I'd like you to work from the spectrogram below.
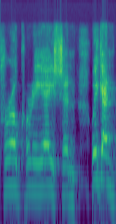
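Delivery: ordinary delivery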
